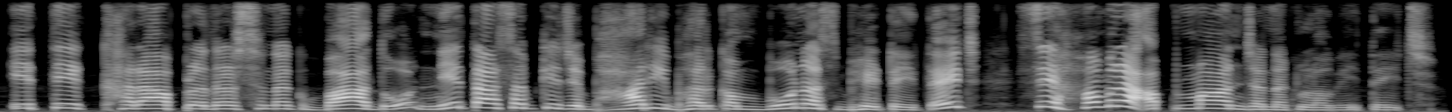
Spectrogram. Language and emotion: Maithili, disgusted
